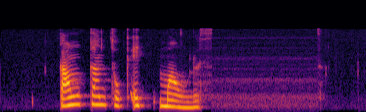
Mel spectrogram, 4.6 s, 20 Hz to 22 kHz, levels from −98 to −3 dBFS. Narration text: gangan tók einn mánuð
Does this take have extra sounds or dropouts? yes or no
no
